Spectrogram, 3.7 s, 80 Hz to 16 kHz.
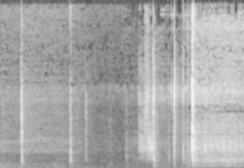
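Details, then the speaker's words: Epson L360 printer during repair of all-lights-blinking error, main board wired to the part directly instead of flex cable; at power-on the earlier noise is gone, light ticks then a normal carriage whirring pass, scanner not yet reconnected. "Ayan, mapapansin natin wala na yung ingay, tapos nagmo-move na yung part ng printed, ano?"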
